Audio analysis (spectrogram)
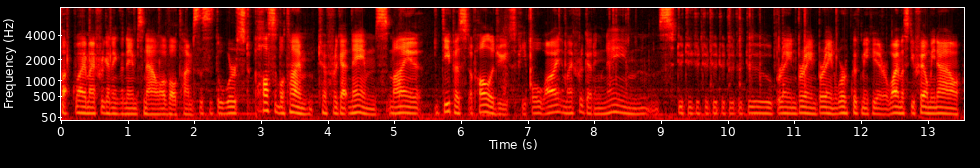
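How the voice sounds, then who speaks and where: A man's voice: mid-range voice, fairly even intonation, normal speed, few pauses, fairly bright tone, slight background noise. A man hosting a casual livestream, explaining fantasy game lore in an informal, sweary, apologetic way while sounding a bit tired. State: tired, yawning. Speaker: livestream host.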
